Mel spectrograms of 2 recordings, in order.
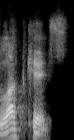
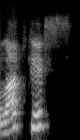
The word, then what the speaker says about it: latkes: people call it Luckys and some people call it lat case um I think it just has to do with where you're from and what your accent is so laptops uh is the Yiddish pronunciation lock keys are the American pronunciation and in Hebrew they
